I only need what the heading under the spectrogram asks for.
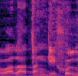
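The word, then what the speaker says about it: ولا تنكحوا: Jadi ya, saya ulang lagi ya, mestinya bacanya wala tangkihul musyrikati hatta yu'min bi fathit ta.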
